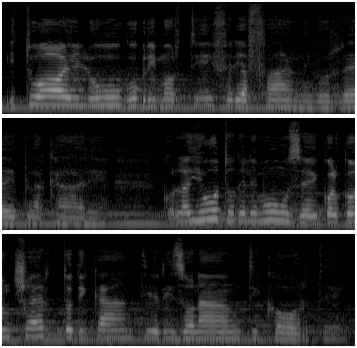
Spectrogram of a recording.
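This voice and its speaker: An anxious, loyal nurse from Greek tragedy, grave and imploring. She declaims extremely slowly in a mid-range voice, as in a radio stage reading. Music is clearly heard behind her. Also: mid-range voice. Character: anxious, pleading, loyal nurse of a tragic heroine. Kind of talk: theatrical tragic dramatic reading.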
